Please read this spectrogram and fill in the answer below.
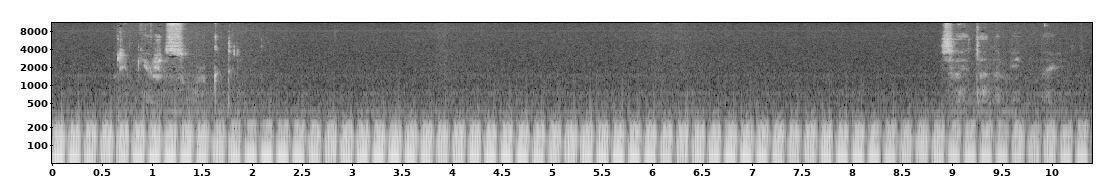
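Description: A low, rapidly pulsing drone of about seven throbs a second, with a man's whispered words about a second in and again near the end.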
